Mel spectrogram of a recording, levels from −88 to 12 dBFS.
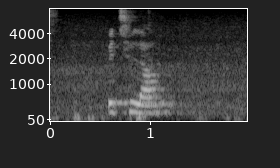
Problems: constant background noise, echo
